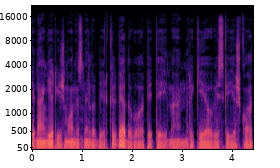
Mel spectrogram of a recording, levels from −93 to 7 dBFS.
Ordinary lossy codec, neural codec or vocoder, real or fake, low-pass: MP3, 96 kbps; vocoder, 44.1 kHz, 128 mel bands every 512 samples, BigVGAN v2; fake; 19.8 kHz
